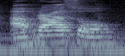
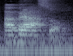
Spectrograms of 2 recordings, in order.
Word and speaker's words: abrazo: remember okay it just it always makes that s sound we don't do z because again it just it takes too long okay so it's not zapato or abrazo abrazo it's sabato abraso okay so let's say these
